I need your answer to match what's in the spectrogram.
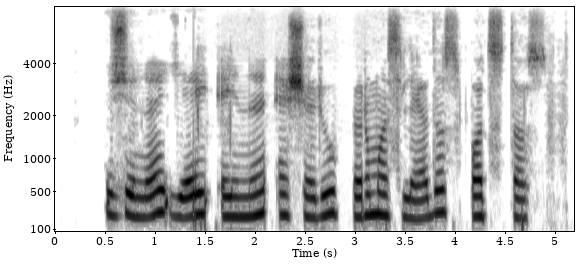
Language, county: Lithuanian, Marijampolė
